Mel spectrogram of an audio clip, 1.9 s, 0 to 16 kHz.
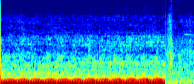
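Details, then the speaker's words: Salvage-auction V8 with good oil level, no check engine or airbag light: deep, even, lumpy burble holding steady without knocks or misses until shut off; healthy idle. "no check engine light no airbag light sounds very healthy oh yeah dang this thing is definitely sick I like"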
